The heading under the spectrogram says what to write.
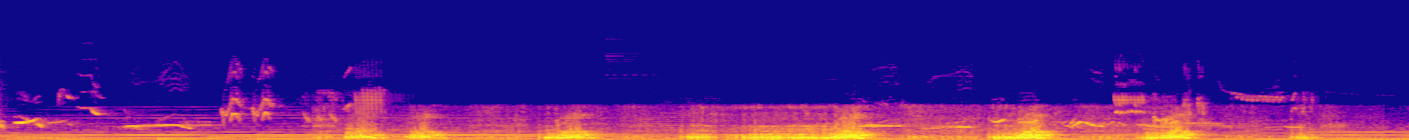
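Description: A dog barks repeatedly in short, uneven bursts, about eight times over several seconds, loud, with faint birds chirping in the background.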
